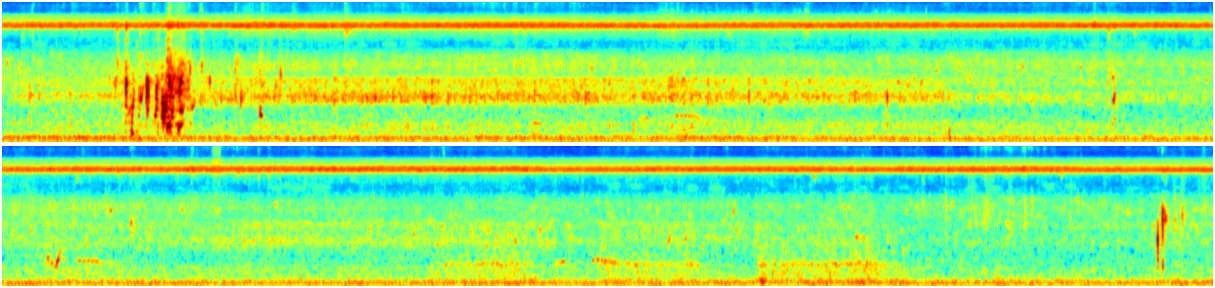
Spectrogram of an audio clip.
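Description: Steady trickle of running water, like a small forest stream, with a constant high-pitched hiss over it. A few brief knocks about a second and a half in.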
